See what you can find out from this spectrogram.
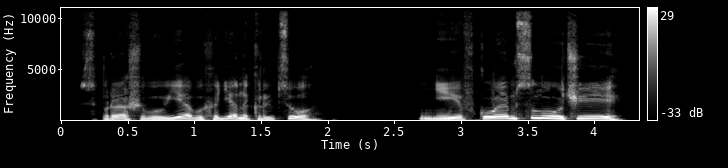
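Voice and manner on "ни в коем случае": slow, higher refusal with disgust; dad refuses, slowly and disgusted. A narrator's reading. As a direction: recoil from the idea. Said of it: "с отвращением говорит он".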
